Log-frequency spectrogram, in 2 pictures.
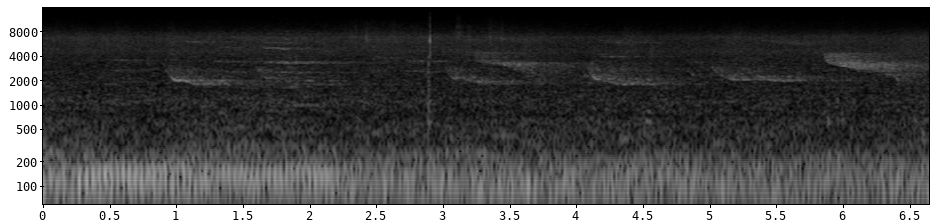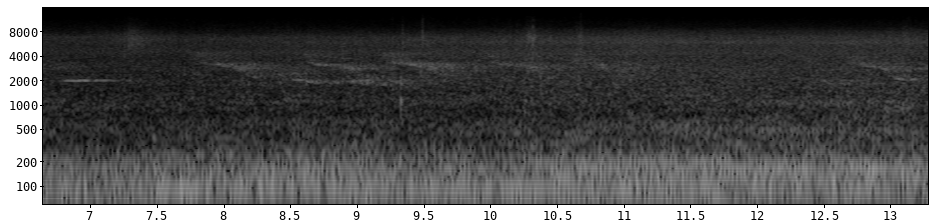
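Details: Hungry baby long-tailed macaque named Jinx gives short, extreme cries, its mother Jade's milk dried up. Thin wavering wails rise and fall in quick succession, several per couple of seconds, above a constant low engine-like drone.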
